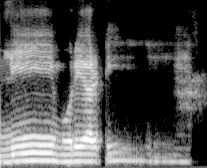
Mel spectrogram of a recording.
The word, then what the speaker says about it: Moriarty: But anyways, moving on, we had Bobby Fish versus, I'm going to butcher this name, Lee Moriarty. Did I get that right? – Yes, yep, and by the way, Lee, Mr. Lee is all elite.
